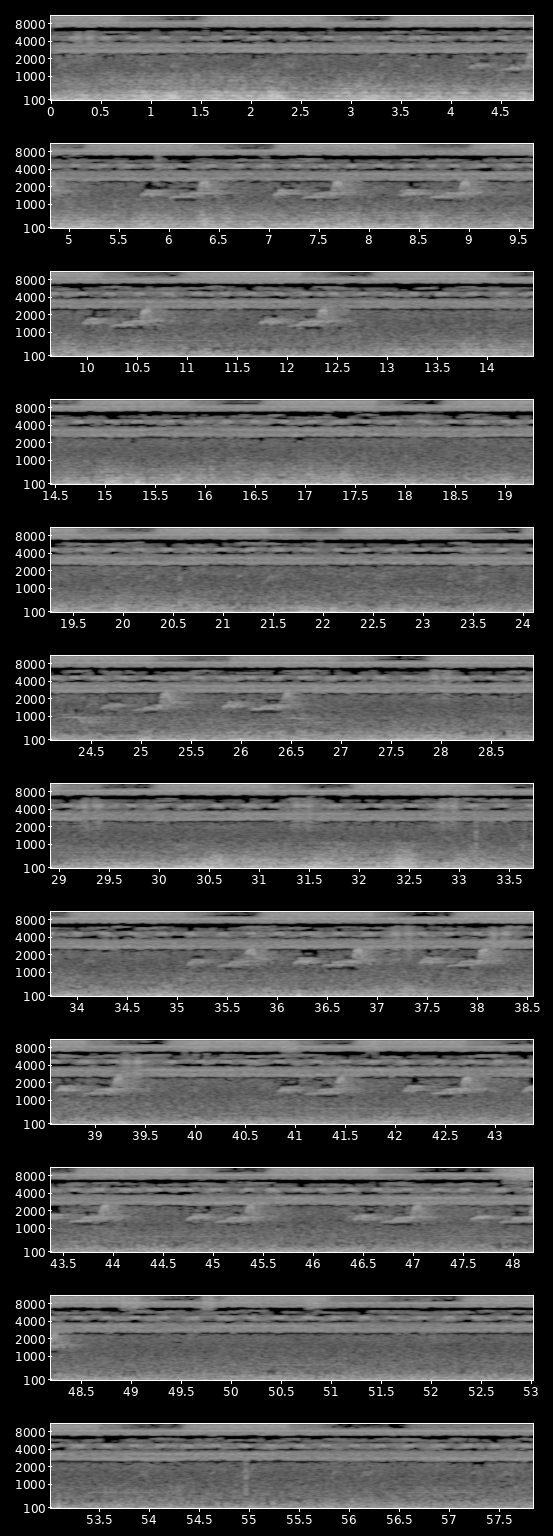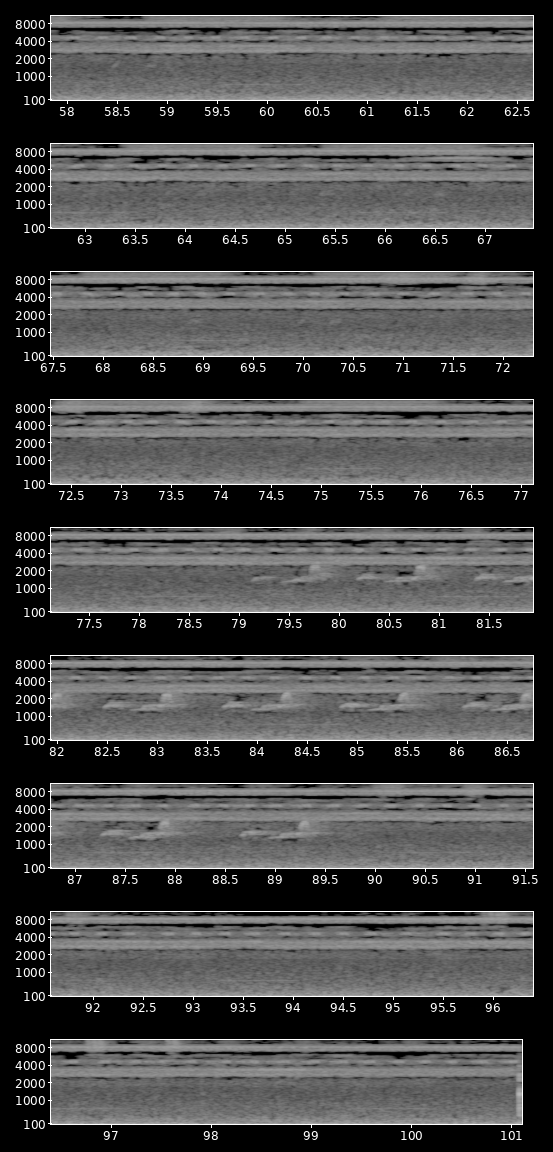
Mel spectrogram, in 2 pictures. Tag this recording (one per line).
bird
field-recording
forest
nature
whipporwill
